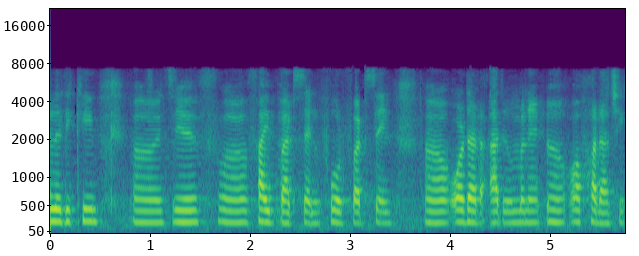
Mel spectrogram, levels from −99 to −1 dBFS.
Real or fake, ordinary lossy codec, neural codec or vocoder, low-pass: fake; AAC, 32 kbps; codec, 16 kHz, 0.8 kbps, ZipCodec; 7.2 kHz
